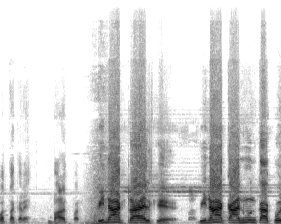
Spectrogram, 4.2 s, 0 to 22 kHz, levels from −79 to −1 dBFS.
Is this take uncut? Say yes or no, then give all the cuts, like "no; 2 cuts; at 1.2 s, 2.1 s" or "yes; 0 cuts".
no; 1 cut; at 1.4 s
